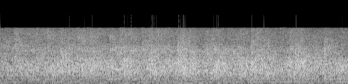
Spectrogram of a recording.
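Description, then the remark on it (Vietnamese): A crowd claps steadily, a dense, loud wash of many hands that holds an even level throughout, with no voices standing out. “Chúng ta hãy dành một tràng vỗ tay để nỗ lực làm công việc đó.”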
